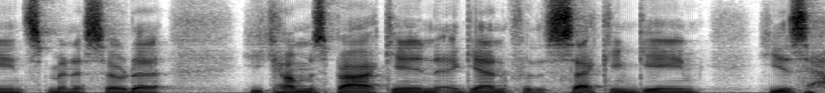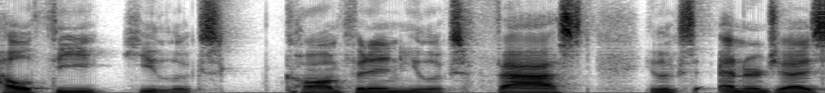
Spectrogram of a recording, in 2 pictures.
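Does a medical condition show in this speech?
No.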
